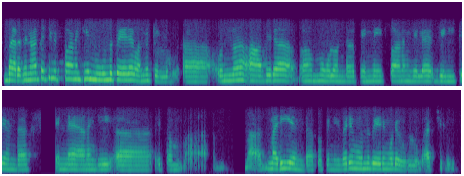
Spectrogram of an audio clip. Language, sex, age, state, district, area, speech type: Malayalam, female, 18-30, Kerala, Pathanamthitta, rural, conversation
